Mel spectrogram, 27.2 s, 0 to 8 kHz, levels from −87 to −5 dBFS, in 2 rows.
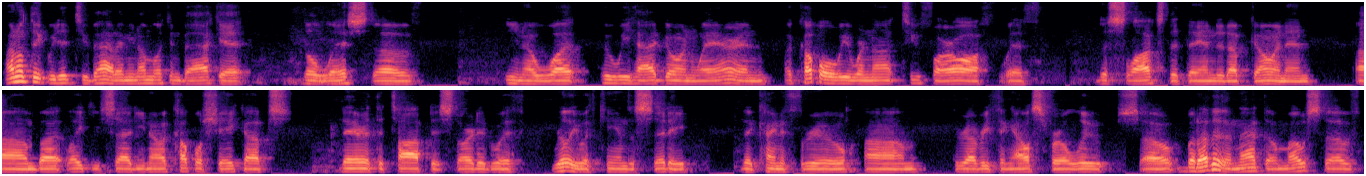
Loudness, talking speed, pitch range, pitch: -27 LUFS, 180 wpm, 100-110 Hz, 100 Hz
